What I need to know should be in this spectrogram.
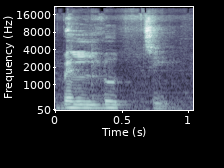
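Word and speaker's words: Bellucci: যিনি অভিনয় করেছেন তাকে সবাই চিনেন, মনিকা বেল্লুচ্চি। দুটো এল আছে, দুটো এলই উচ্চারিত হবে। দুটো সি এর জন্য চয় চয়, অনেকটা আমরা কাচ্চি বিরিয়ানিতে যেমন বলি।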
